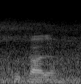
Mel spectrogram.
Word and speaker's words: ricotta: Sorry, I can never not say it like that after working however many years with it and around it. Ricarda, I guess I could say it like that, too. Just you could say. Anyways, it depends on if you uh um want an Italian American accent.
